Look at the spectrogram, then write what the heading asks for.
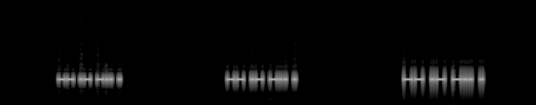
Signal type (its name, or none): Morse code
